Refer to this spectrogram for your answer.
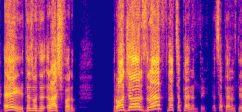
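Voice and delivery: high, loud yell at the game; shouted match reaction. Real, not acted. Football fan watching live claims a penalty, shouting. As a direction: shout urgently at the referee.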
